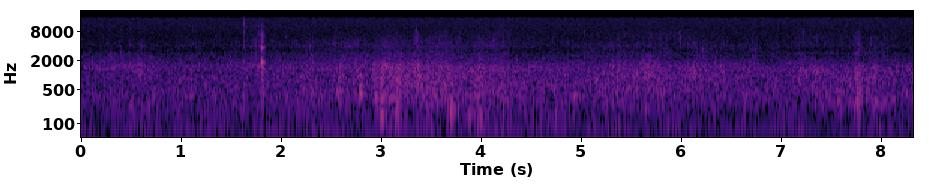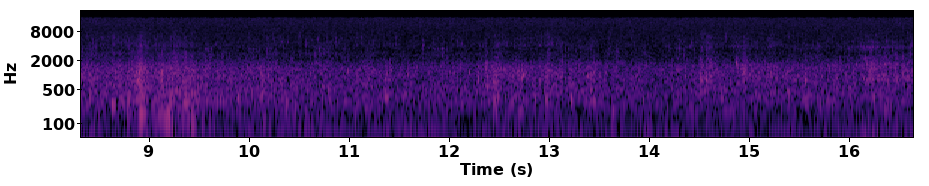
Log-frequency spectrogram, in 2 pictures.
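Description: Sea water lapping and sloshing against concrete breakwater blocks, with wind on the microphone and a few scattered small clicks and knocks.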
